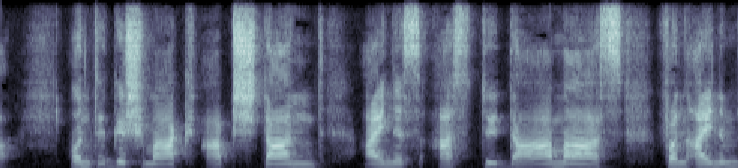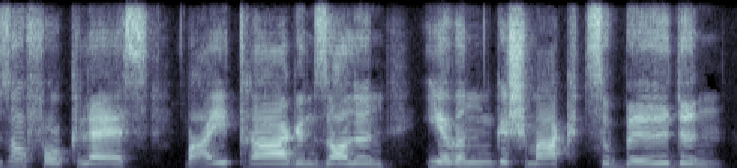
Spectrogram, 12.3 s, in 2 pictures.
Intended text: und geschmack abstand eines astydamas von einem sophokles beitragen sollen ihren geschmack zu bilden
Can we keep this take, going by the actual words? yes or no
yes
